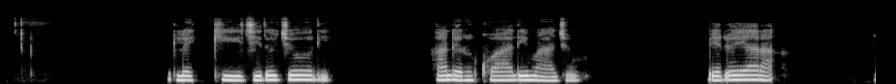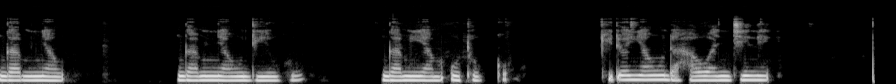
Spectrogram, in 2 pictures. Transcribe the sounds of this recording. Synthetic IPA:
lekʰːiːd͡ʒiɗɔd͡ʒoːɗi | handɛɾkʰwaːlimaːd͡ʒum | ɓɛɗɔjaɾa | ŋɡamɲaw | ŋɡamɲawndiɡu | ŋɡamjamɓutuɡːɔ | kʰiɗɔɲawndahawaɲd͡ʒinɛ

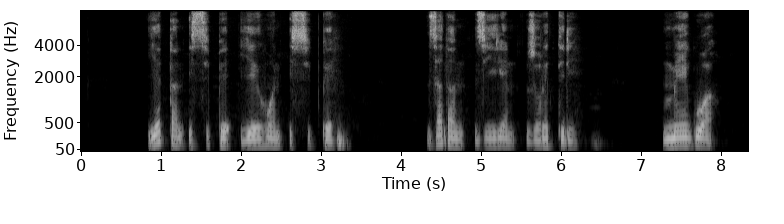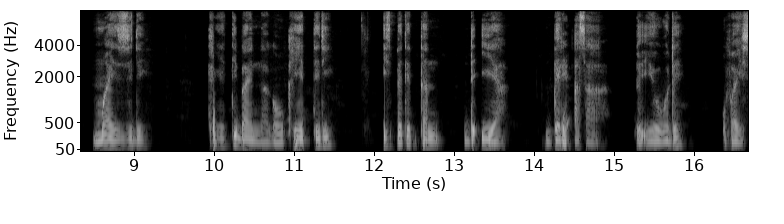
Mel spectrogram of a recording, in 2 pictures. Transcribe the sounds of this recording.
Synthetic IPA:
jɛt̪ːɐnɪsːɪpːɛje̞ːɦʊwɐnɪsːɪpːɛ | zɐt̪ɐnziːɾɪjɐnzɔɾɛt̪ːɪd̪ɪ | me̞ːɡʊwa | mɐjzːɪd̪ɪ | kʰe̞ːt̪ːɪbɐjnːaːɡɐwkʰe̞ːt̪ʼːɪd̪ɪ | ɪspːɛt̪ɛt̪ːɐn | d̪ɛʔɪja | d̪ɛɾɛʔɐsa̰ː | b̥ɛ̰ʔɪjɔwɔd̪ɛ | ʊfɐjs

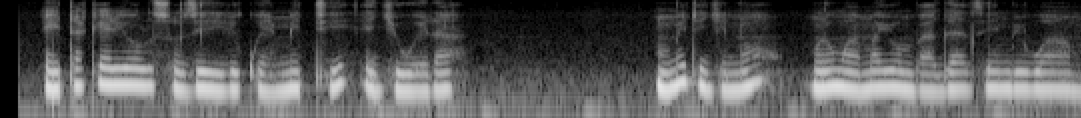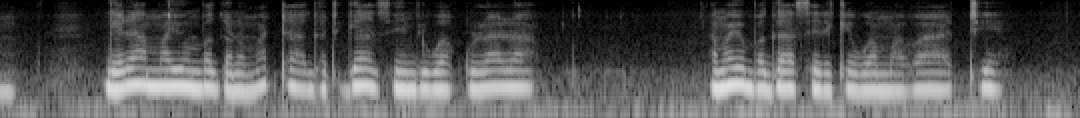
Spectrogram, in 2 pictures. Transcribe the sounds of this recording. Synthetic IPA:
e̞take̞ːɾjo̞ːluso̞ziliɾikwe̞ːmitʰie̞ɟiwe̞ɾa | mumitiɟino̞mulimuamajuːmbaːɡaziːmbiβwaːmu | ŋɡe̞ːɾaːmajuːmbaɡano̞matːaːɡatiɡaziːmbiβwakulala | amajuːmbaɡase̞ɾe̞ke̞βwamaβaːtʰi

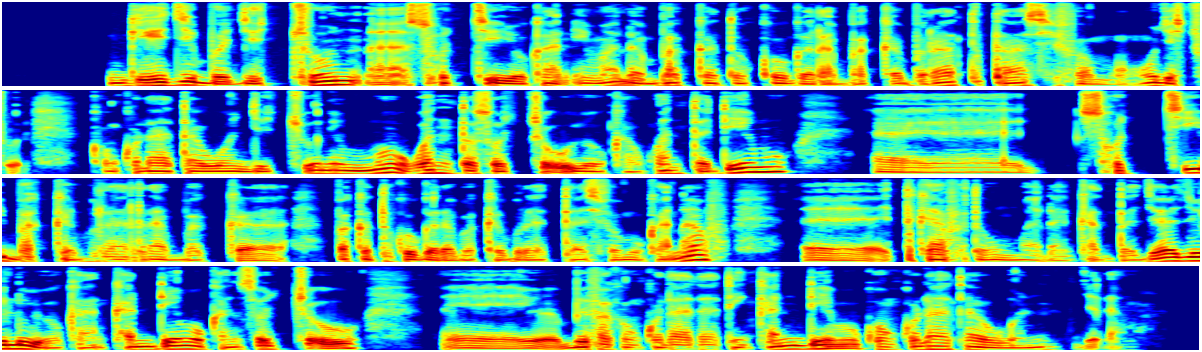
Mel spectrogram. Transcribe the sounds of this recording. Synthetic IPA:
ɡeːd͡ʒɪbɐd͡ʒɛt͡ʃːuːnsɔt͡ʃːḭːjo̞ːkaːnɪmɐlʔɐbɐkːɐt̪ɔkːoɡɐɾʔɐ̰bɐkːɐbɪɾʔaːt̪ːɪ̥t̪ːaːsɪfɐmʊd͡ʒɛt͡ʃːṵːᶑɐ̥kɔŋkɔlaːt̪aːwːɐnd͡ʒɛt͡ʃːuːnɪmːo̞ːwɐnt̪ɐsɔt͡ʃːɐ̰ʔʊ̰jo̞ːkʰaːnwɐnt̪ɐd̪e̞ːmʊ | sɔt͡ʃːiːbɐkːɐbɪɾaːrːaːbɐkːɐb̥ɐkːɐt̪ɔkːɔɡɐɾɐbɐkːɐbɪɾaːt̪t̪ːaːsɪ̥fɐmʊkɐnaːf | ɪ̰t̪ːɪɡ̥aːfɐt̪ɐʊmːaːᶑaːŋkɐnt̪ɐd͡ʒaːd͡ʒɪlʊjo̞ːkaːŋkʰɐnd̪e̞ːmʊkɐnsɔt͡ʃːɐ̰ʔʊ | bɪfɐkɔŋkɔlaːt̪aːt̪iːŋkɐnd̪e̞ːmʊkɔŋkɔlaːt̪aːwːɐnd͡ʒɛᶑɐ̰mɐ̥

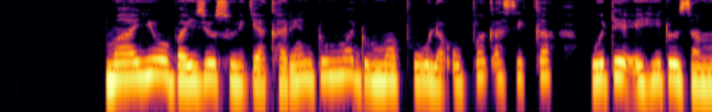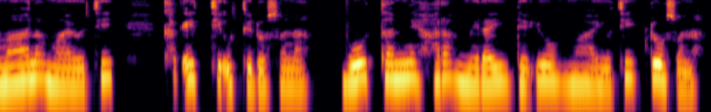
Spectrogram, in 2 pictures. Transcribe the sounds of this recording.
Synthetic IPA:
maːjɪjɔbɐjzɪjɔsujkʼɪjɐkʰɐɾeːnd̪ʊmːɐd̪ʊmːɐpʰuːlɐʔʊbːɐkʼɐsːɪkːɐ | wɔd̪eːɛɦɪd̪ɔzɐmːaːnɐmaːjɔt̪ʰɪ | kʰɐkʼɛt̪ʰːɪʊt̪ːɪd̪ɔsɔnɐ | bo̞ːt̪ːɐnːɛhɐɾɐmɪɾɐjd̪ɛʔɪjɔmaːjɔt̪ɪd̪̥o̞ːsɔnɐ

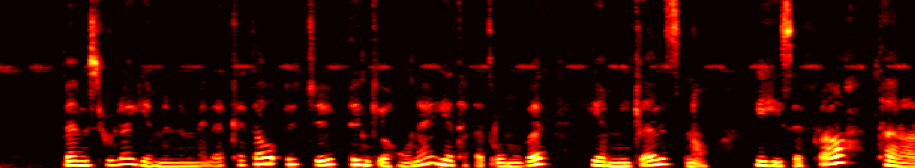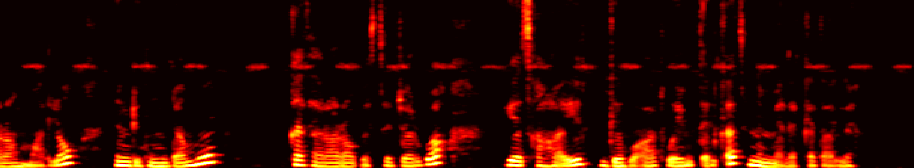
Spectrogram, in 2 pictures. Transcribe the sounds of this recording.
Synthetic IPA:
b̥əmɨslulajːɛmːɨnːɨmːələkʰːət̪ʰəwʔɨd͡ʒːɪɡd̪̥ɨŋkʼjɛho̞nəjɛt̪ʰəfət̪ʼɾunubət̪ | jɛmːiɡəlsʼnə̰w | jɪɦsɨfɾat̪ʰəɾaɾamːa̰lːəhuʔɨnd̪ihumd̪əɡmo̞ | kʰət̪ʰəɾaɾawbət̪ʰəd͡ʒɛɾba | jɛsʼaɦa̰jɪlɡɨβʔa̰t̪wɔjɪmt̪ʼɨ̰lkʼət̪ɨnːɨmːə̰lə̰kʰːət̪ʰa̰lːən

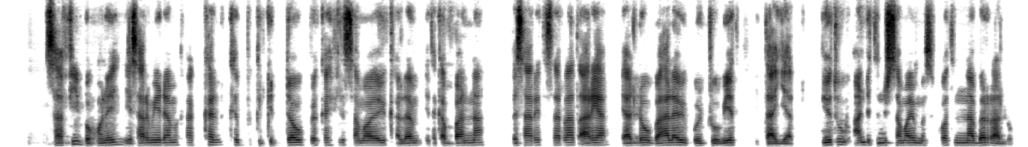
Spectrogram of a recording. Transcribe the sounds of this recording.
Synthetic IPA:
səfibəho̞nəjɛsaɾmed̪aməkʰakʰːəlkʰɨbːɡɨɡɨd̪ːawbəkʰəfilsəmawikʼələmjɛt̪ʰəkʼəbːanːa | b̥əsaɾjɛt̪ʰə̥sərːat̪ʼa̰ɾjajalːəwubahlawiɡod͡ʒːo̞be̞t̪ | jɪt̪ʰːajːal | b̥e̞t̪ʰuʔa̰nd̪t̪ʰɨnːɨʃsəmawiməskʰʼot̪ʰɨnːabərːalːəhu

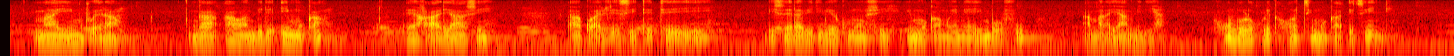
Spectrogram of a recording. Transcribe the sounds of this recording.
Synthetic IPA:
majimutwe̞ːla | ŋɡaːwaːmbile̞ʔimukʰa | exaliasi | akwa̰ːɾile̞sitʰetʰeji | βise̞ɾaβiliβjekumusiimukamwe̞nejimbo̞fu | amala̰jamilija | xuːnduloxulekḁxot͡simukaʔit͡siːndi

